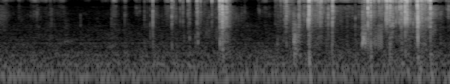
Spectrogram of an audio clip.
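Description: Plastic packaging from a toy blind capsule being torn and crinkled by hand, in short bursts of rustling that start about two seconds in and stop shortly before the end.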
